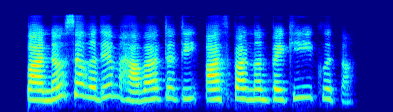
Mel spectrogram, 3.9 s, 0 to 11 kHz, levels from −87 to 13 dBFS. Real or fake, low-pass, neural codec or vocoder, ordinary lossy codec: fake; 7.2 kHz; codec, 16 kHz, 0.2 kbps, FocalCodec; MP3, 96 kbps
